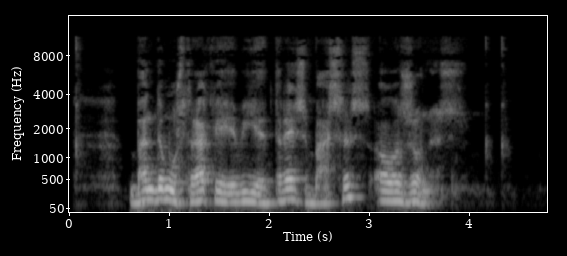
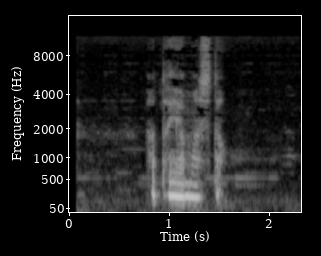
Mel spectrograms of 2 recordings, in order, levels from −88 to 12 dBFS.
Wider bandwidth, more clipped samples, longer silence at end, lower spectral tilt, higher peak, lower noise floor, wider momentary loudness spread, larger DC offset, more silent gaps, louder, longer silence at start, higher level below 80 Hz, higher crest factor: about the same, 11.5 kHz vs 11.5 kHz; neither; about the same, 0.85 s vs 0.8 s; about the same, -6 dB/octave vs -5.5 dB/octave; second, -10 dBFS vs -4 dBFS; about the same, -56 dBFS vs -53 dBFS; about the same, 14 LU vs 15 LU; neither; neither; second, -26 LUFS vs -20 LUFS; second, 0.05 s vs 0.8 s; second, -64 dBFS vs -54 dBFS; about the same, 18 dB vs 20 dB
